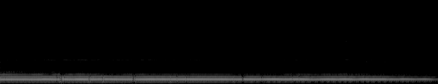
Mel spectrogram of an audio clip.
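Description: A man chanting a long Om, holding its closing 'mmm' as a steady low hum on one pitch that fades out near the end.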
